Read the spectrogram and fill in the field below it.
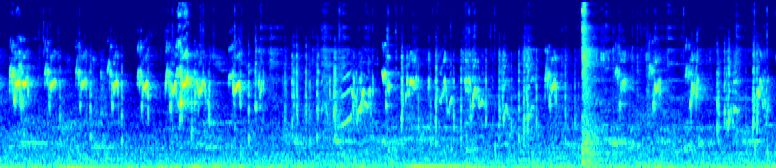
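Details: Several budgerigars, kept as pets, give rapid chirps and short warbled notes in quick succession. Calling is busiest at the start, then comes a loud click or knock and softer scattered chirping.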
